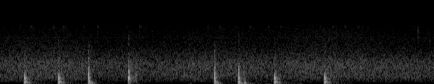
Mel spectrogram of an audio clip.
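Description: Footsteps thud on stone at a steady walking pace.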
